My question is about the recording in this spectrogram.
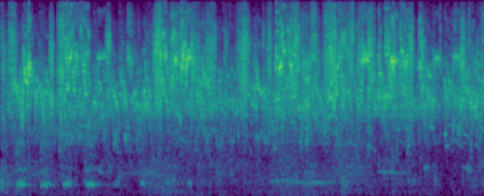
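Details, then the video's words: Australian parrots, a noisy flock chattering together with dense overlapping chirps and squawks that run continuously with no pause. "Australian parrots chirping sound"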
